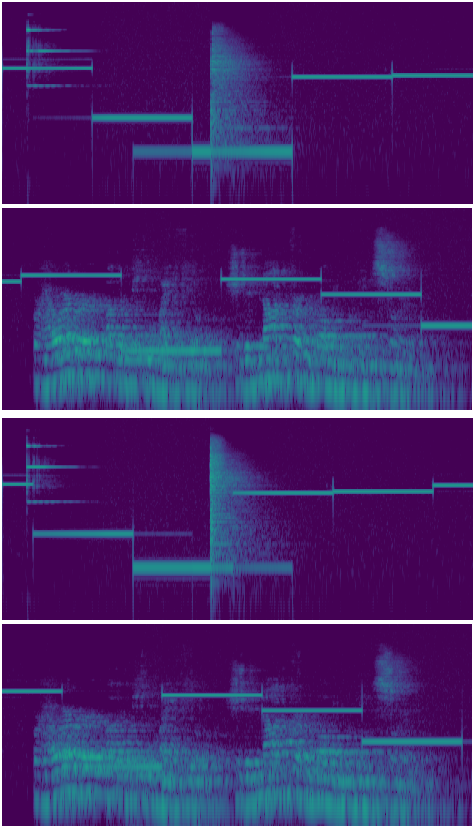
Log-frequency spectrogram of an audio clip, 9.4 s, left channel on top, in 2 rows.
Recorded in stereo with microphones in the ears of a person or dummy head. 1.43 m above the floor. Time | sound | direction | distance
0.2 | a bicycle bell | 15° right (ahead or behind) | 4.5 m
2.1 | a snare drum | 65° right (ahead or behind) | 2 m
5.0 | a man speaking | 15° left (ahead or behind) | 6.5 m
